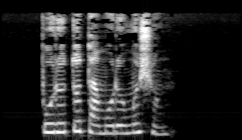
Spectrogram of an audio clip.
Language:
Cajatambo North Lima Quechua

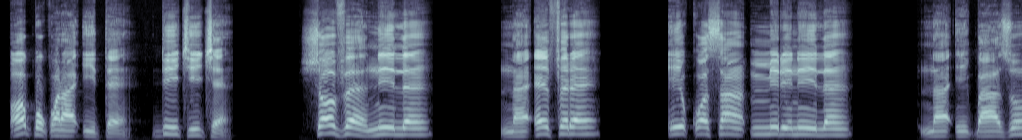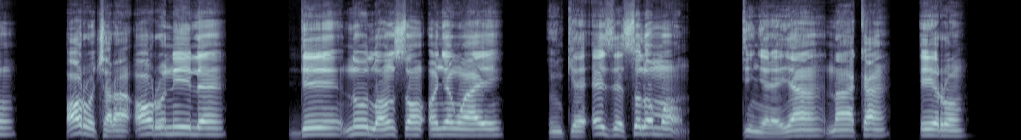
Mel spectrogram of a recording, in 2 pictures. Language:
Igbo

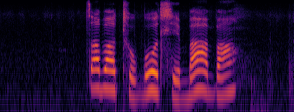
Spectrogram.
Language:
Tswana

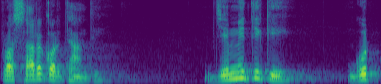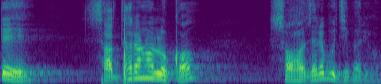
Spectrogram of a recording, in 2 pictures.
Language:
Odia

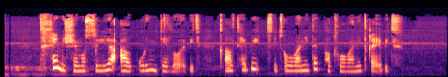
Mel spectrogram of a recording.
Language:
Georgian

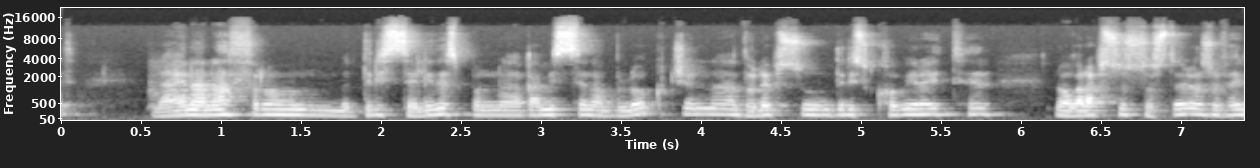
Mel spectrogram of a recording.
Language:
Greek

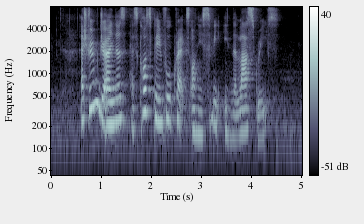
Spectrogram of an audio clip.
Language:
English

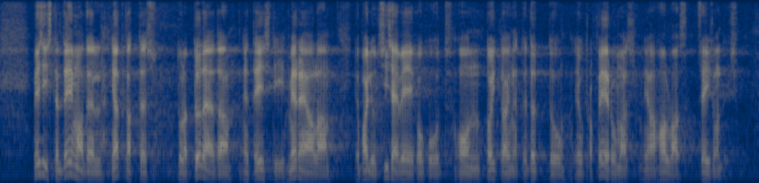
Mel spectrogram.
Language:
Estonian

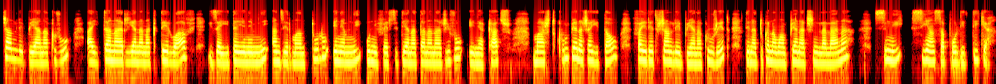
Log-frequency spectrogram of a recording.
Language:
Malagasy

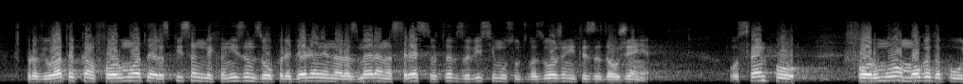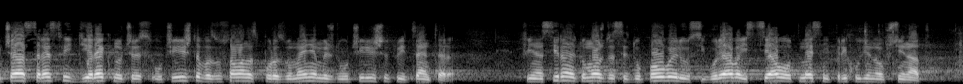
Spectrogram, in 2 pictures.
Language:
Bulgarian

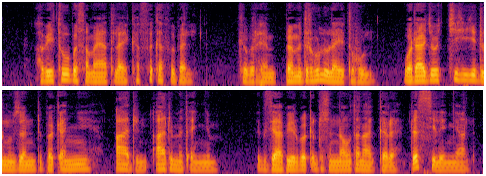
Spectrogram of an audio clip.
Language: Amharic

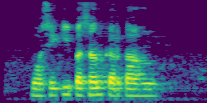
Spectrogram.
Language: Urdu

